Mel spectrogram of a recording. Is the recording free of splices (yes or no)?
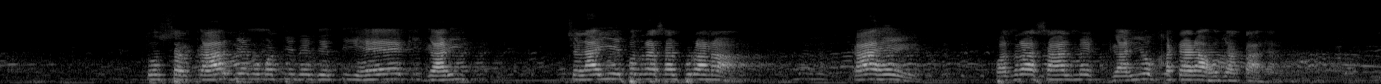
yes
